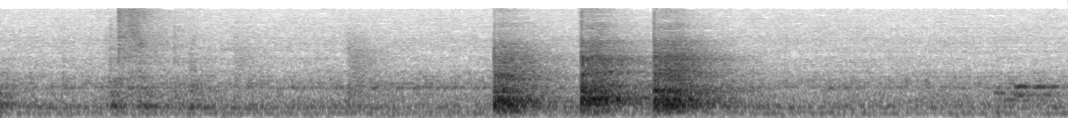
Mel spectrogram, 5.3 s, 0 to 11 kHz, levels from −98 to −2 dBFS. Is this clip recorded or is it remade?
remade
